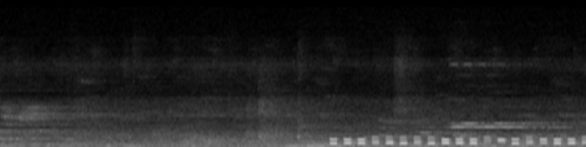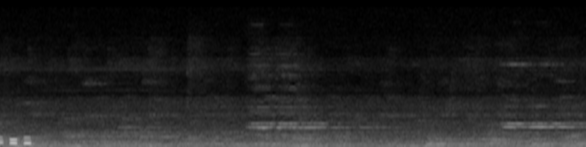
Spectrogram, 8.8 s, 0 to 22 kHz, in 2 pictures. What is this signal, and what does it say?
DTMF, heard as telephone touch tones, dialled by machine, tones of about 40 ms, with the noise of a subway station. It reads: 25196393451#*29815913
